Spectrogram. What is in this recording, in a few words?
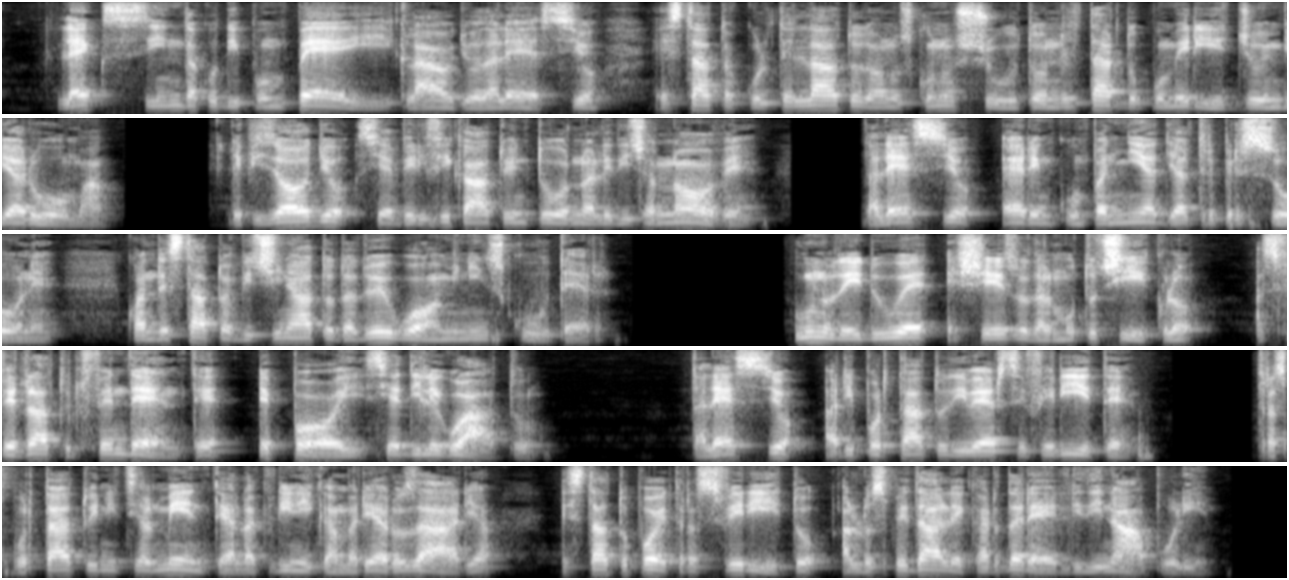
news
